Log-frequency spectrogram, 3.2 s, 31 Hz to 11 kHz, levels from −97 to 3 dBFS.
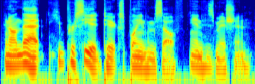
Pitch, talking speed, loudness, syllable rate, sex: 110 Hz, 205 wpm, -22 LUFS, 5.4 syllables/s, male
